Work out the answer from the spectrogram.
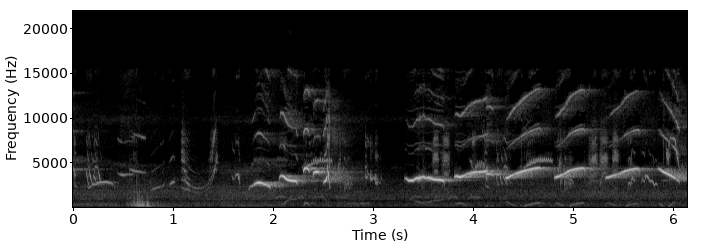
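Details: Lure song of an oriental magpie-robin, meant to prompt lazy caged birds into singing: a few scattered chirps and a brief low thud, then a long run of bright rising whistles and high twittering notes.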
